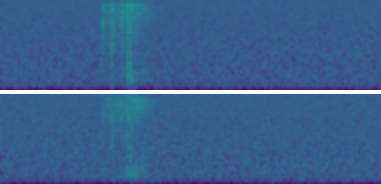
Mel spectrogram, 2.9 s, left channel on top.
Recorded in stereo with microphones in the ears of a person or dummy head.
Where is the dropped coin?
35° left (ahead or behind), 2 m.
